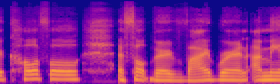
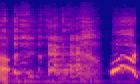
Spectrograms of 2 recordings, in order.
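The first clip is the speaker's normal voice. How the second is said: excited whoop; 5 dB quieter than usual. Real, not acted. Joyful reaction to old memory.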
